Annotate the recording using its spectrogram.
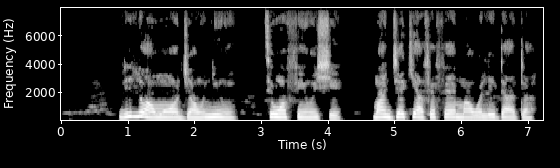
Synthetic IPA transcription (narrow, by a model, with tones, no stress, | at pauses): li˦lo˦a˨w̃ɔ̃˧ɔ˧d͡ʒa˨wũ˨˦nĩ˦ɾ̃ĩ˧ | ti˦w̃ɔ̃˦fĩ˧ɾ̃ĩ˧ʃe˧ | mãː˦˧n̩˦d͡ʒɛ˦ki˦a˧fɛ˦fɛ˦mãː˧˦˧wɔ˧le˦da˦˨a˨da˦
